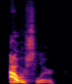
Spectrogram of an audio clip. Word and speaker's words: Oursler: Dr. Gene Oursler.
